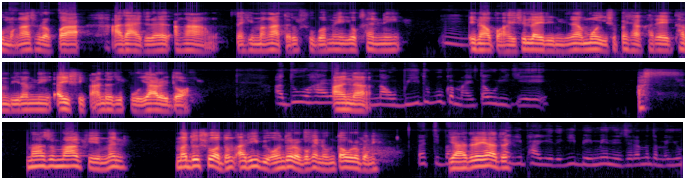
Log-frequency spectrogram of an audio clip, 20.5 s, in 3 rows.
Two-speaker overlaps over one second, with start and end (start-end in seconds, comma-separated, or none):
none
